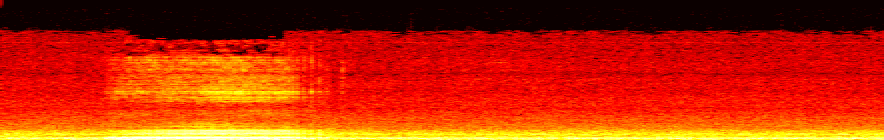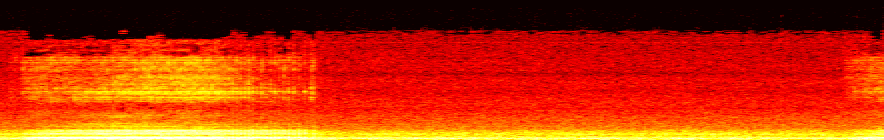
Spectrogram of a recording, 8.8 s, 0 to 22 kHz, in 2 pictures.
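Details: Regular rasping, vibrating snores about every four seconds, roughly 15 breaths a minute, with quiet breathing between; steady snoring in sleep.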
